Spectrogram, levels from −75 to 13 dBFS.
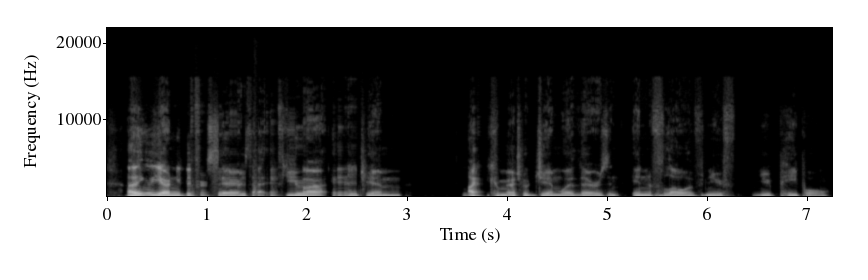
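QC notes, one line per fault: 0.67–4.18 s, repeated packet loss (robotic sound), from after "I think the" until "gym where there is". Dozens of short dropouts, the longest 81 ms. Each hole is filled by extending the preceding sound. About 42% of the stretch is patched, so it sounds choppy and robotic.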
